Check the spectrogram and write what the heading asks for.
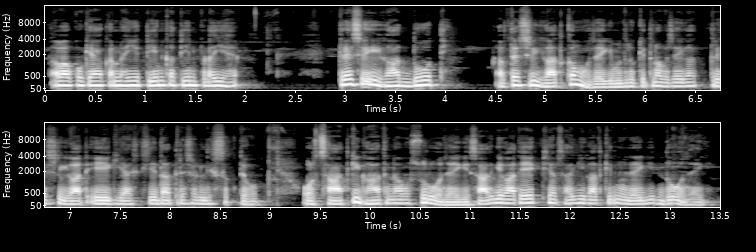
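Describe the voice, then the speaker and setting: Male tutor, warm low tone, rhetorical question-and-answer teaching style. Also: brisk. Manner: asks questions to the viewer and answers them himself. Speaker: math teacher. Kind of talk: step-by-step math lesson.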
